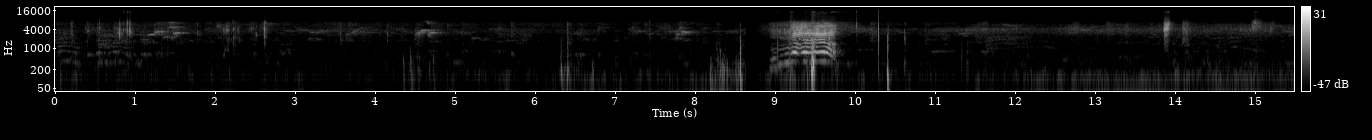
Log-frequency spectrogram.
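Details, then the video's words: A black goat gives one loud, quavering bleat amid quiet rustling and faint background chatter. "Cute Goat sound"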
